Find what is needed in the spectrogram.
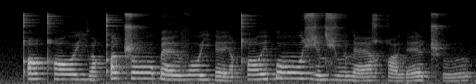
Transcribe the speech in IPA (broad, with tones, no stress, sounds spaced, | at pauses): qʼ ɔ˧˥ qʰ ɔː˧ j ʊ˩˧ qʼ ə˥ ʈ͡ʂ ɔː˥ ɓ æ˧ ə̯ v ɔː˧ j ʔ ɛː˩ j qʰ ɔː˧˥ ɪ̯ ɓ ɔː˥ ʑ ə˧˥ l ʑ ʊː˧ l æː˩˧ ʁ q ʊː˩ l ɾ ɛː˧ ʈ͡ʂʰ ʊː˩˧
